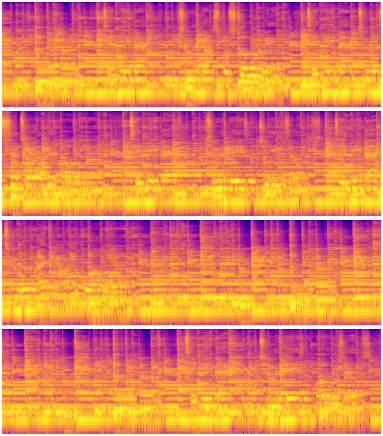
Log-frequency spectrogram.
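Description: Taylor cutaway acoustic guitar played steadily, chords ringing without a break.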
